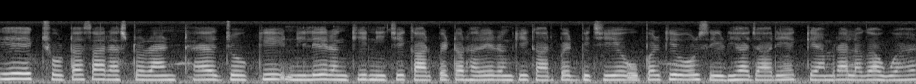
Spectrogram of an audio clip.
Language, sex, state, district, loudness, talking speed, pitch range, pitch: Hindi, female, Bihar, Jahanabad, -15 LUFS, 205 wpm, 205-220 Hz, 210 Hz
